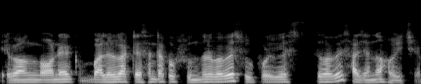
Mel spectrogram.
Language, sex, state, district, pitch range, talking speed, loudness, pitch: Bengali, male, West Bengal, Dakshin Dinajpur, 105-120 Hz, 170 wpm, -18 LUFS, 115 Hz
